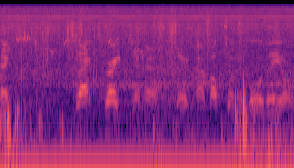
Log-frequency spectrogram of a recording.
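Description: Border collie puppies giving a series of short whines and yips, about two or three a second, over rustling and low thumps as they scramble at the owner's feet.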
